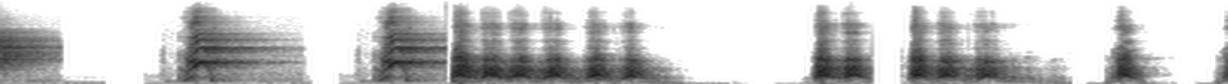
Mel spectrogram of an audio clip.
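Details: Dogs barking from a compilation of many breeds, large and small: two drawn-out, harmonic yelps, then a rapid run of six sharp barks and a few more scattered barks, with clean silent gaps between.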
